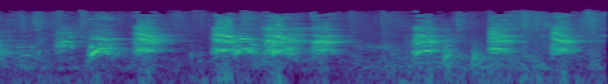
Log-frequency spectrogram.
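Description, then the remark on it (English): Several dogs waiting at the door bark excitedly in quick, irregular bursts, with yips and whimpers mixed in, moderately loud, continuing for a few seconds with no one talking. “I've told all the dogs he's coming, and everybody's waiting at the door for him.”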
